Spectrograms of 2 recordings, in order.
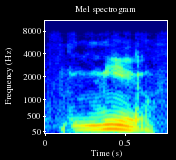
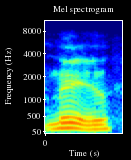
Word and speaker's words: mu: coefficient of friction and we pronounce it mu not moo mu all right and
